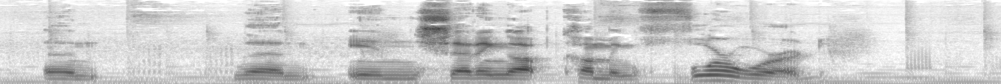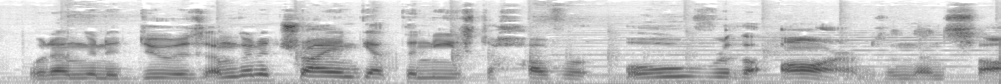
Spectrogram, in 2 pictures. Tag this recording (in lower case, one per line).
speech
music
